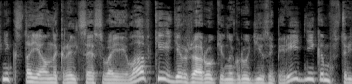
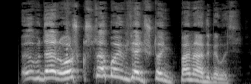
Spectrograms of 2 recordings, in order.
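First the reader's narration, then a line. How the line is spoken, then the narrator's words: Shout. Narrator (Russian): крикнул он им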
